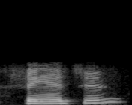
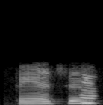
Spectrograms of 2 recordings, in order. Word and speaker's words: Fanchon: My name is Fanchon. It's pronounced like mansion, but with an F, Fanchon.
